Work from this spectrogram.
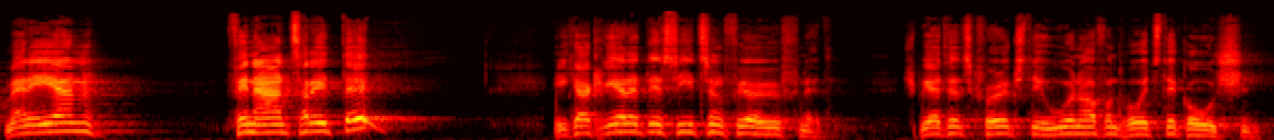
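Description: Radio drama tyrant: Austrian accent, slightly high voice, self-important, blustering, abusive. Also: male voice, unhurried, pauses often, a bit bright, in a large hall, faint music behind. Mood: pompous. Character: bullying, pompous tyrant chairing his finance councillors.

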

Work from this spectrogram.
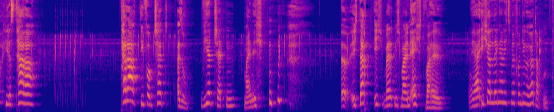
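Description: An actress playing a flustered, easily agitated woman in her thirties in an audio drama, speaking haltingly and naturally. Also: a little high, lively intonation, a bit bright. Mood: nervous, awkward. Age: 30s. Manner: halting, stammering, nervous laughs, quick to flare up. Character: flustered, agitated 35-year-old woman lawyer, daughter of Iranian exiles.

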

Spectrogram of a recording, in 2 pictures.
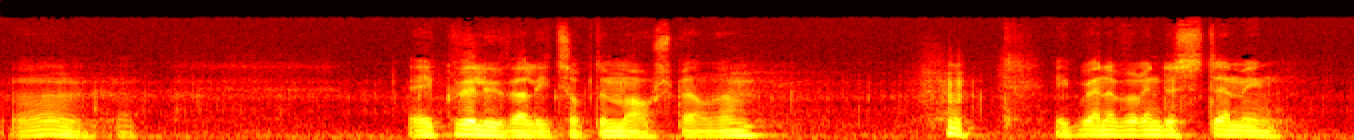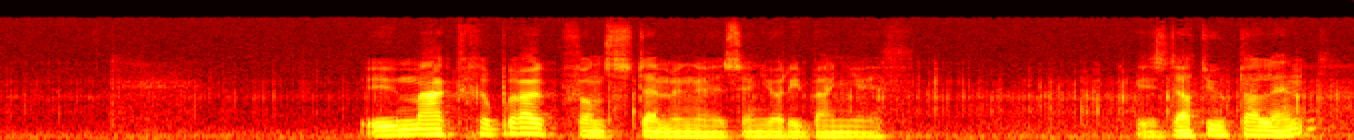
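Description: An actor in a radio play voicing a weary Spanish man who is haunted by memories, speaking in a brooding, theatrical, halting way. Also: low voice, darkish tone. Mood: wry, teasing. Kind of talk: radio drama acting. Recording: noisy radio drama recording.

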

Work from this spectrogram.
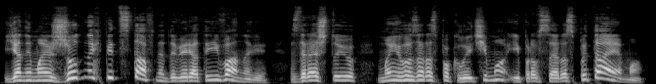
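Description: Man putting on a shrill, imperious circus madam. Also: sing-song, brisk, dry recording, clean studio sound. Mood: firm, irritated. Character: excitable, imperious female circus director, scolding and shrill.

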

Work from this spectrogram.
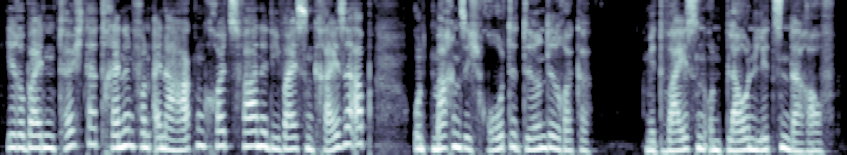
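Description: A woman's voice: mid-range voice, moderate pace, darkish tone, no room sound, studio quality. A woman reading scripted first-person literary narration in short, simple sentences. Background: music.

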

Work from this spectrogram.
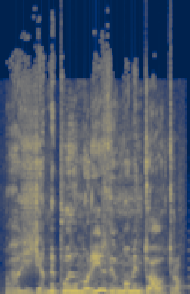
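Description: A woman's voice: sits high, expressive, fairly quick, dark tone, soft background music. An actress playing a persistent, scheming housemaid in a theatrical audio drama, insistent and coaxing with her master. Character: bossy, persistent, scheming housemaid of an old gentleman.

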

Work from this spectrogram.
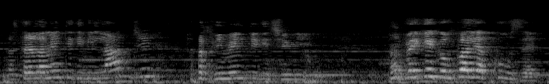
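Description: A woman's voice: high-pitched, animated, normal speed. An actress playing a skeptical, indignant woman researcher in a theatrical radio drama. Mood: incredulous, indignant. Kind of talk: stage monologue in a radio broadcast play. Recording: roomy echo with music underneath.

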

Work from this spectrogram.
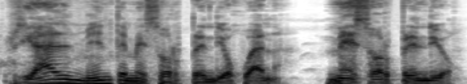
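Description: A man's voice: low-pitched, animated, takes it slowly, darkish tone, full character voice. An actor with a Mexican accent playing a kindly, consoling old village grandfather in a radio drama. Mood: marveling.

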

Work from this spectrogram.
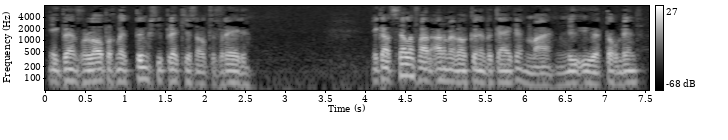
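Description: Male reader as an older police detective, very low voice, husky, weary, somber, measured, crime audiobook. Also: a bit bright, heavily acted. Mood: businesslike. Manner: languid, measured.

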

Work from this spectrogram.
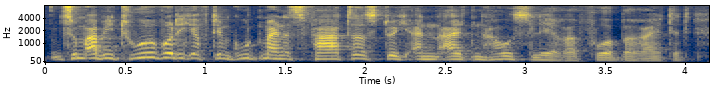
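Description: A man's voice: fairly high pitch, fast, breathy edge. A man acting in a German radio play as a polite, hesitant writer in his twenties who stammers when flustered. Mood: earnest, puzzled. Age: 20s. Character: hesitant, well-bred 27-year-old writer gentleman, privately tutored.

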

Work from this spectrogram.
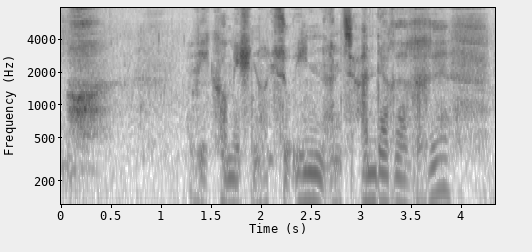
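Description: A man's voice: on the low side, slow, heavy background noise. A man playing an ugly, lustful dwarf in a German fantasy radio drama, muttering breathily to himself and breaking into eager cries. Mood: longing. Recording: studio radio drama under loud music.

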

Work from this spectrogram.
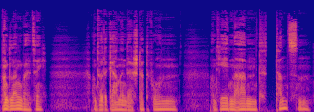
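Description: Very deep, husky, calculating seducer. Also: male voice, slow pace, fairly bright tone, dry recording, studio quality, full character voice. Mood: scornful musing. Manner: suave, self-assured, musing. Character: ruthless, shrewd landowner of thirty-four, calculating seducer. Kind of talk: radio drama acting.

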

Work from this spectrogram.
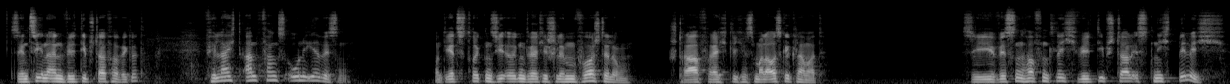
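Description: A man's voice: mid-range voice, natural voice. Male actor for insistent police interrogator, 1970s radio drama, medium register, formal, controlled, pointed questions. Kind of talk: 1970s German radio crime drama acting.

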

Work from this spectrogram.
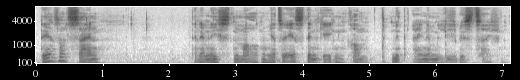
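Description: Deep, husky, proud brooding general. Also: male voice, lively intonation, slow pace, exaggerated voice. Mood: solemn, brooding. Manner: solemn, declamatory, weighty. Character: proud, fatalistic, brooding male general of middle age. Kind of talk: classical verse radio drama acting.

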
